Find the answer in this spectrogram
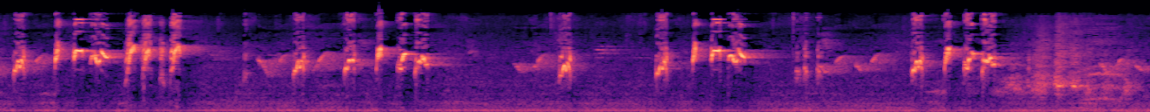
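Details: Red-whiskered bulbul singing, a recording used to train cage birds: short, bright warbled phrases of rising and falling whistles with sharp clicks, repeated about every one to two seconds, ending in a brief burst of rustling noise; faint low hum throughout.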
